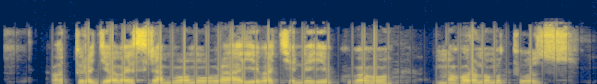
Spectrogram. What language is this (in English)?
Kinyarwanda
